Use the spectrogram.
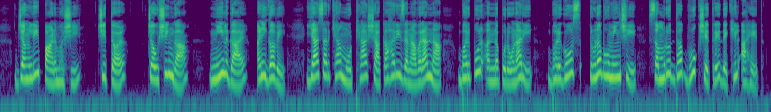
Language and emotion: Marathi, neutral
